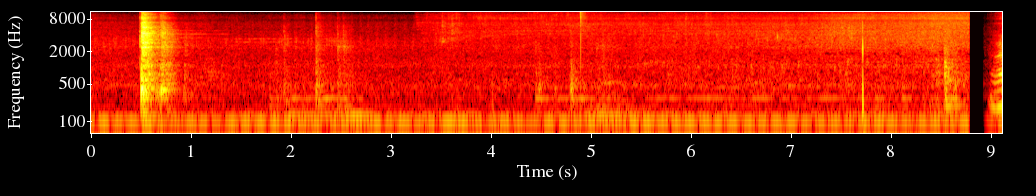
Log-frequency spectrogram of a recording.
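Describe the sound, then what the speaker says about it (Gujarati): Puris frying in oil on a low flame, a soft continuous bubbling sizzle with occasional clinks and scrapes of a utensil against the pan, quiet and close with no talking. "આ રીતના બધી પૂરી આપણે તરી લઈએ ધીમા તાપે"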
